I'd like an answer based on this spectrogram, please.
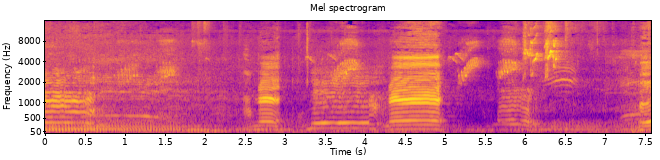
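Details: Tame village cattle heading out to green grazing fields in the morning call repeatedly, giving a series of loud, rich harmonic moos, some rising and falling, overlapping in quick succession from several animals.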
